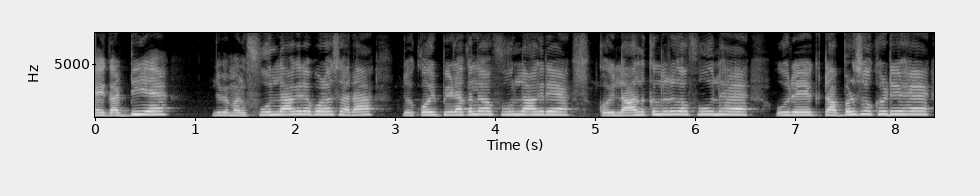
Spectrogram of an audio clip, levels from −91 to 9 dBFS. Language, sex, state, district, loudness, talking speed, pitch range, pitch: Hindi, female, Rajasthan, Churu, -13 LUFS, 220 wpm, 250-285 Hz, 275 Hz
